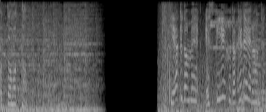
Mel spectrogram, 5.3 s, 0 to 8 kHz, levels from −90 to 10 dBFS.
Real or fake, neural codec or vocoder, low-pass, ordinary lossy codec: fake; vocoder, 44.1 kHz, 80 mel bands, Vocos; 7.2 kHz; none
